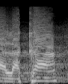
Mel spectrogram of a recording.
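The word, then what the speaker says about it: הלכה: Pablo toma la experiencia del pasado, la aplica a los gentiles para que esa palabra hebrea que se pronuncia halakha, que era caminar en la ley, ahorita era caminar, como la teología de Pablo era caminar en Cristo, ¿no?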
